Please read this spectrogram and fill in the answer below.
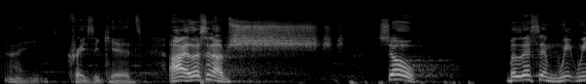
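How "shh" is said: unvoiced "shh" to hush the room; long shushing. Real, not acted. Speaker settling noisy kids to listen, shushing. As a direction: shush the crowd. Hushing the crowd.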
